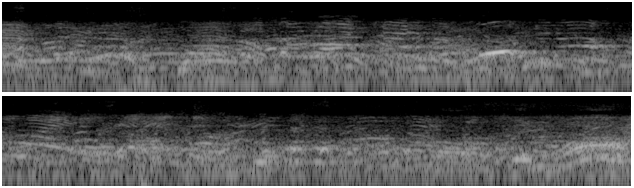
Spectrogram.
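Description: Several people chattering at once, the voices overlapping too much for words to be made out, with one voice briefly louder about two and a half seconds in.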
